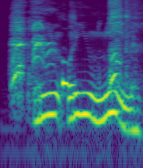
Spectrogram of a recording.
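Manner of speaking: indignant retold "excuse me?"; indignant disbelief. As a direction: act out being taken aback. Teller acts out indignant confusion.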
